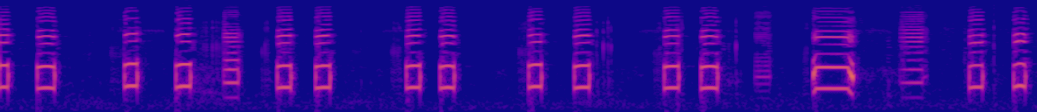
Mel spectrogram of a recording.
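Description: Metal detector sounding a high-pitched target tone: short repeated beeps, many in pairs, as the coil is swept back and forth over the spot, with one longer beep about four seconds in. The sharp, high tone marks a buried metal target that the detectorist thinks may be a good one.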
